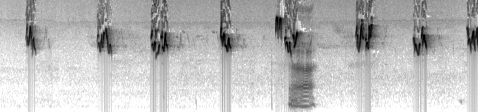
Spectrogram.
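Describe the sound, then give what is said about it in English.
Red-eyed vireo song: eight short, high, chirped phrases separated by brief pauses, with a low rumbling noise under one phrase midway through. “we hear red-eyed vireo there. Let's hear that again”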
